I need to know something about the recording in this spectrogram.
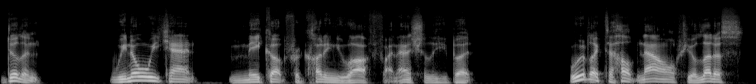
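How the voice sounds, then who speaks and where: A man's voice: lowish voice, very animated, moderate pace, dry recording. Loving, apologetic middle-aged mom for story narration, voiced by a man, lilting delivery, dry recording. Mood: hesitant.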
